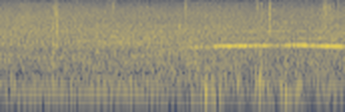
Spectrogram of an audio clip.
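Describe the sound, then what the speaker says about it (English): An ambulance siren on a city street, heard from inside a car, comes in as a faint, steady tone that swells in the second half, with a few low thumps and background traffic hum. "Because there's an ambulance."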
